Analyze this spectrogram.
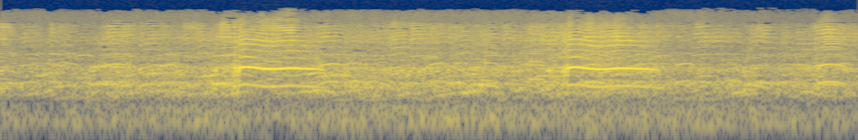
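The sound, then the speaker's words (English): Migratory Canada geese honk in a noisy flock in October, overlapping calls rising in two louder bursts over a steady chorus of honking, with no voices present. “The caroling of robins gives way to the clamor of migratory Canada geese.”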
